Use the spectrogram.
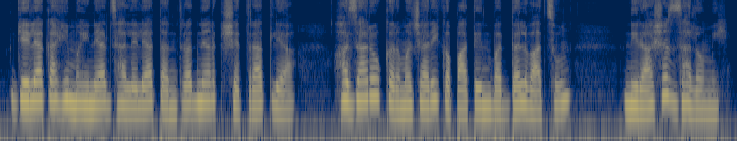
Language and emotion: Marathi, sad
